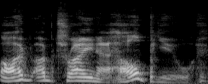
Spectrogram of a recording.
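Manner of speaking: defensive, slow delivery. Retelling how Doctor Phil reacts when called out: imitating Doctor Phil getting defensive. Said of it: "he gets super defensive".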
